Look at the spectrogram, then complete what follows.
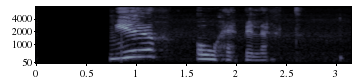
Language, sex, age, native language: Icelandic, female, 50-59, Icelandic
